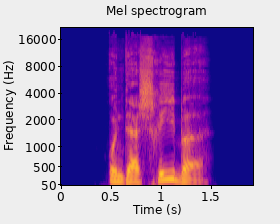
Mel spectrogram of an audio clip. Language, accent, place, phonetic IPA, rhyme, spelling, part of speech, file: German, Germany, Berlin, [ˌʊntɐˈʃʁiːbə], -iːbə, unterschriebe, verb, De-unterschriebe.ogg
- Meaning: first/third-person singular subjunctive II of unterschreiben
